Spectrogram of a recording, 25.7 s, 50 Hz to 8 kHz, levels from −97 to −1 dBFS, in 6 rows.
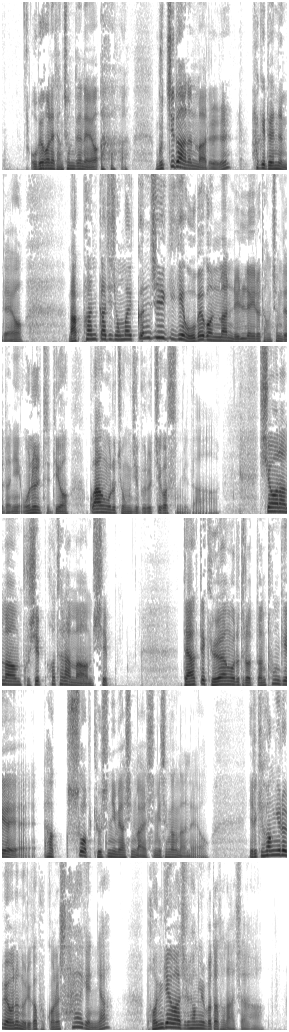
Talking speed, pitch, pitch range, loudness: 300 characters per minute, 130 Hz, 105-155 Hz, -26 LUFS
